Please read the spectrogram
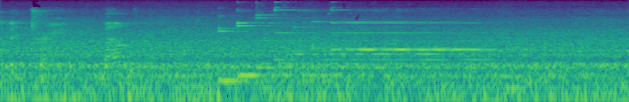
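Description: Station platform approach chime over the public-address speakers: a few electronic chime notes stepping upward, starting about two seconds in and ringing on for a few seconds. It signals a train approaching the platform. Steady station background noise runs underneath.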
